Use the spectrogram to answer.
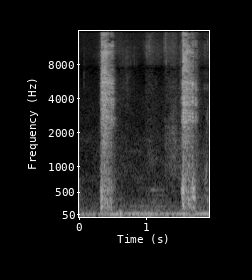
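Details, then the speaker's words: Two short, harsh, dry coughs from a cat about a second apart over a low hum; cat recently eating a lot with a strange new cough, owner suspects worms or eating mice. "кашляет Я знаю что так моего деда коты делали говорил что это мышей ловит"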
